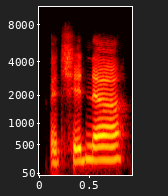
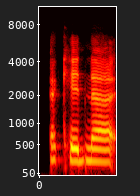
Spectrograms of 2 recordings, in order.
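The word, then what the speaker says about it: Echidna: woman's name so yeah it's like a chid a chna a is how a kidna it looks like a chna if you look at how it's spelled it's spelled with a e um but yeah a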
